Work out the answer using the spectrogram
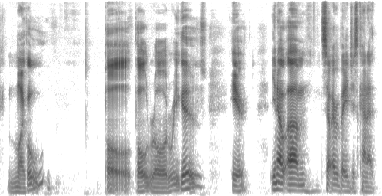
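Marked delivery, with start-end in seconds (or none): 0.2-4.2 imitated, mock, put-on low voice. Recalling classmates doing the roll call in the teacher's style, imitating a low voice. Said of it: "like the low voice".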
